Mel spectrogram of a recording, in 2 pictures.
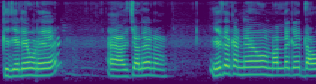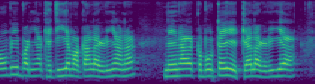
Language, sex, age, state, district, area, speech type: Dogri, male, 60+, Jammu and Kashmir, Reasi, rural, spontaneous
